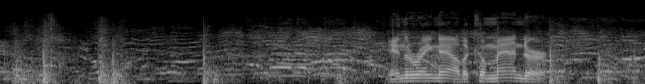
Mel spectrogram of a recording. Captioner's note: crowd chatter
